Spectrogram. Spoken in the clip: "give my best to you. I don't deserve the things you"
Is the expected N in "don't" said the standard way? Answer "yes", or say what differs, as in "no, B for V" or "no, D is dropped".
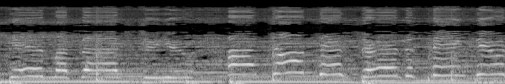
yes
